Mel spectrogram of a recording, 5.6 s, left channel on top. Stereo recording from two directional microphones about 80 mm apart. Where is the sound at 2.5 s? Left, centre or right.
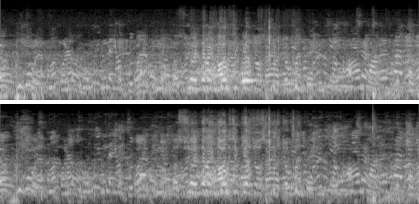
Right.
